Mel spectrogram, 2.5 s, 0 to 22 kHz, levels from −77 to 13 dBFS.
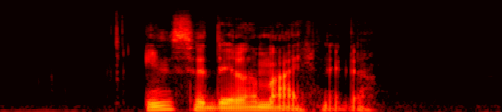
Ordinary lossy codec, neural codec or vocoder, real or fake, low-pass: none; codec, 44.1 kHz, 7.8 kbps, Pupu-Codec; fake; 19.8 kHz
